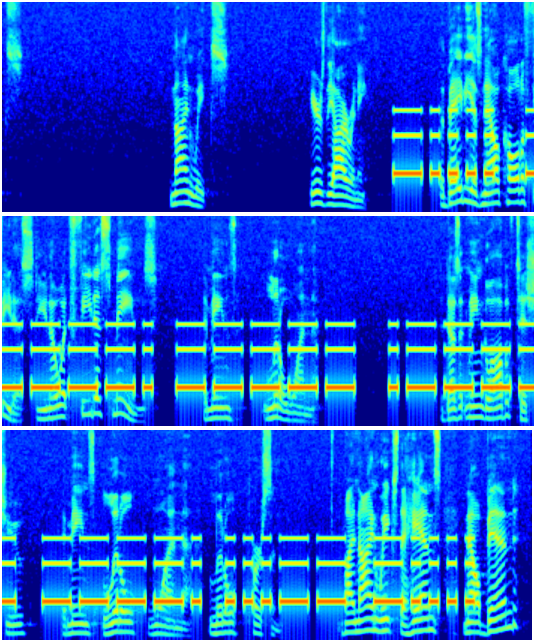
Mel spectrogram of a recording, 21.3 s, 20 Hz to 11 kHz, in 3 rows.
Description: Morse code, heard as a keyed tone, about 10 wpm, 630 Hz, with speech in English. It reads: 6901936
